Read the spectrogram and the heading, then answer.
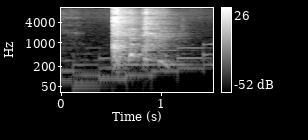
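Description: cough

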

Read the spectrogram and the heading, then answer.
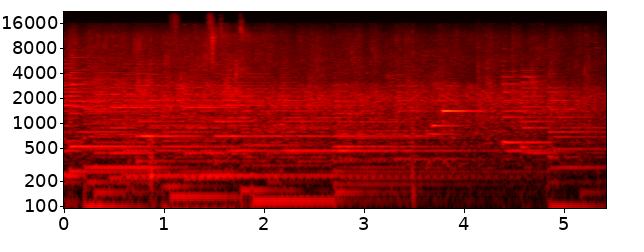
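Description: audience clapping hands

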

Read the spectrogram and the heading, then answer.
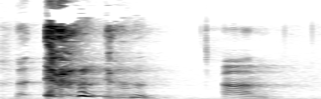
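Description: cough

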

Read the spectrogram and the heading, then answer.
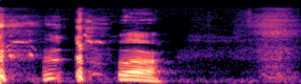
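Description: cough into a microphone

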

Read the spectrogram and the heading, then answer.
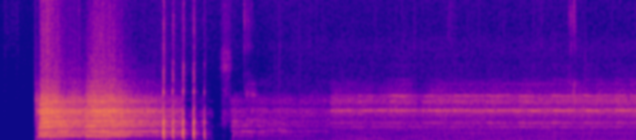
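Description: train sounds

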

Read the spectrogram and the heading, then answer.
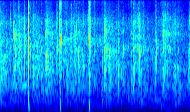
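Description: audience clapping hands

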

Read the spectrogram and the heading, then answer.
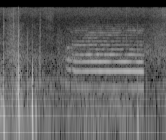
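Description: cat meowing

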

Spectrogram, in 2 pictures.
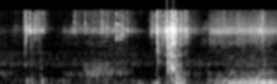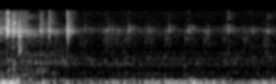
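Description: car keys jangling

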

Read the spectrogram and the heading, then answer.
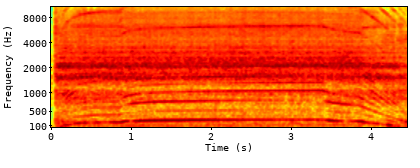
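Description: kitchen blender running

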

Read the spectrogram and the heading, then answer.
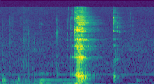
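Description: burp

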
